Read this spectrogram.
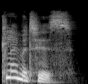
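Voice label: "clematis", British English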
